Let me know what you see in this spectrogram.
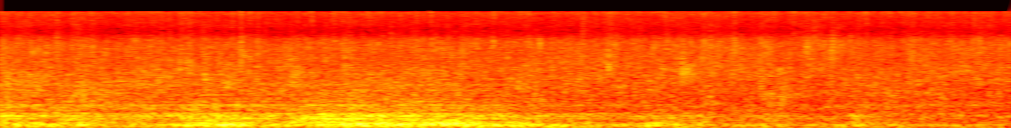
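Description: Heavy downpour: a dense, steady hiss of rain, with a low rumble that swells about a second in and fades by about three seconds.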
